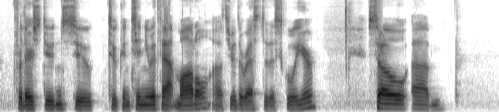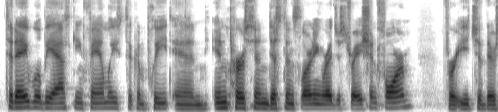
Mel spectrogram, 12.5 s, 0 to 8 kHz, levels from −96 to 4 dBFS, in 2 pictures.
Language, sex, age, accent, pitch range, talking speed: English, male, 50-69, American, 105-120 Hz, 175 wpm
